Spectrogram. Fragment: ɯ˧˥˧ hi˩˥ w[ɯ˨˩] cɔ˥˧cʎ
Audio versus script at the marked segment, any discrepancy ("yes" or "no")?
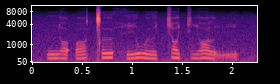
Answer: no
